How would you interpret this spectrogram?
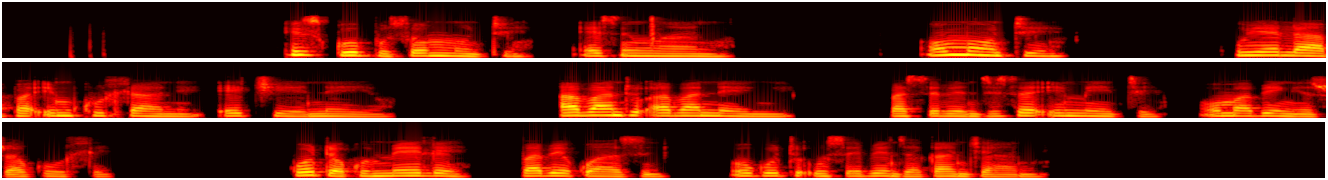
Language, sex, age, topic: North Ndebele, female, 36-49, health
